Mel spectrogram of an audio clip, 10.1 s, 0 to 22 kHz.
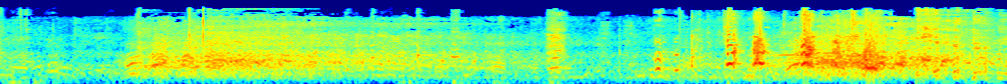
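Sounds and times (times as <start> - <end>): dog barking: 7.2 - 8.9.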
